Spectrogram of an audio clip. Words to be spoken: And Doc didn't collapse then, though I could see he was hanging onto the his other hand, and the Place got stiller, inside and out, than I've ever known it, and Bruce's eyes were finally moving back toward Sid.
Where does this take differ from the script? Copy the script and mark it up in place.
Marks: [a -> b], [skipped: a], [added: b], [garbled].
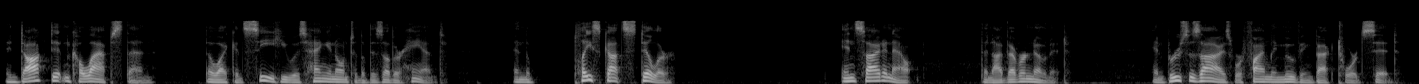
And Doc didn't collapse then, though I could see he was hanging onto the his other hand, and the Place got stiller, inside and out, than I've ever known it, and Bruce's eyes were finally moving back toward Sid.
